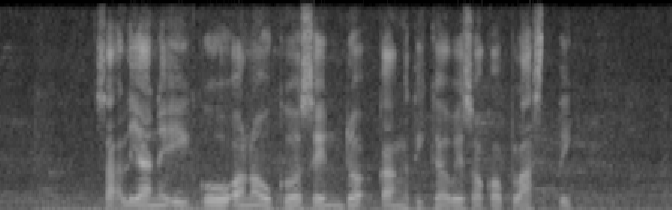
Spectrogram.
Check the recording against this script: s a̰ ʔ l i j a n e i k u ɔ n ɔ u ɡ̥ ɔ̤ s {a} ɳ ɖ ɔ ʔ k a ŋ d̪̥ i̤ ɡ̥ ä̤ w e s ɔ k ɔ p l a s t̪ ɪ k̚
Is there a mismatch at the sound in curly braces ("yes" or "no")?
yes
